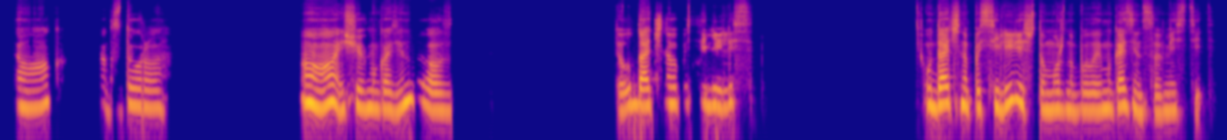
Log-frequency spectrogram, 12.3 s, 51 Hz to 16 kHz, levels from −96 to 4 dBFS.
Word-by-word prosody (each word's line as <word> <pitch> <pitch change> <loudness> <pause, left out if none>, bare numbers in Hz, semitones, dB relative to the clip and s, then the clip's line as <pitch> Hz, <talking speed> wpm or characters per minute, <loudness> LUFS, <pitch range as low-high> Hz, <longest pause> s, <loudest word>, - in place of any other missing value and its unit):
Так, 205 +3 -4 0.3
как 165 - -16
здорово. 195 +1 -5 1.3
А, 235 0 +7
ещё 190 +4 +1
и - - -2
в 190 - -4
магазин 190 +5 0
бывал 185 -8 -2
з 170 - -10 1.6
Это 170 - -4
удачно 215 +2 +3
вы 225 - -2
поселились. 225 -1 -5 1.7
Удачно 220 +1 +5
поселились, 205 +5 +1
что 180 - -4
можно 180 0 -4
было 175 0 -5
и - - -4
магазин 190 -1 0
совместить. 170 0 -9
200 Hz, 110 wpm, -21 LUFS, 180-220 Hz, 1.7 s, А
